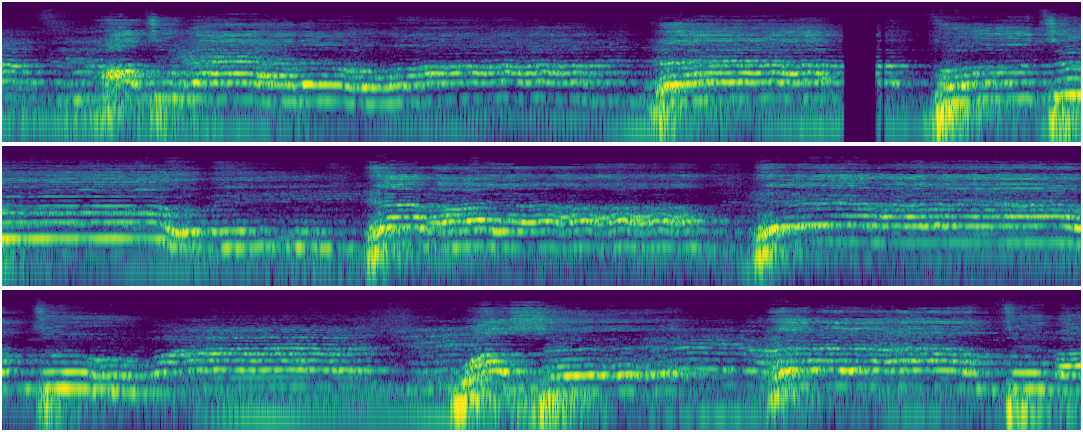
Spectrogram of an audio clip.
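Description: Gospel worship singing: a man's voice through a handheld microphone, in long held notes that slide between pitches, with a brief dropout about four seconds in.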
